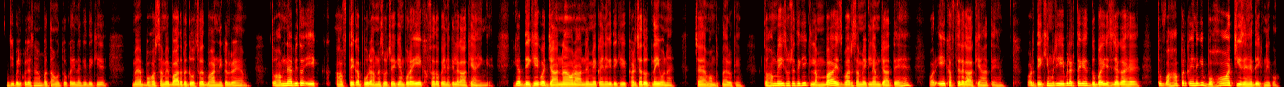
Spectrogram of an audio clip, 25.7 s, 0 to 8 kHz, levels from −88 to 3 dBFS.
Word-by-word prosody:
जी, 155 Hz, +2 st, -3 dB
बिल्कुल। 140 Hz, -1 st, -2 dB
जैसे 140 Hz, +3 st, -3 dB
मैं 155 Hz, 0 st, -5 dB
बताऊँ 130 Hz, -1 st, -5 dB
तो 140 Hz, 0 st, -5 dB
कहीं 135 Hz, -1 st, -3 dB
न 140 Hz, 0 st, -5 dB
कहीं 145 Hz, +1 st, -5 dB
देखिए, 140 Hz, +3 st, -6 dB, 0.5 s
मैं 130 Hz, -1 st, -3 dB
बहुत 130 Hz, +6 st, -2 dB
समय 130 Hz, 0 st, 0 dB
बाद 120 Hz, 0 st, +2 dB
अपने 130 Hz, +1 st, +1 dB
दोस्तों 115 Hz, +1 st, +1 dB
के -, -, +3 dB
साथ 110 Hz, -, -6 dB
बाहर 105 Hz, +1 st, -1 dB
निकल 110 Hz, +1 st, -3 dB
रहे 105 Hz, -2 st, -1 dB
हैं 95 Hz, -, -5 dB
हम। 150 Hz, -, -13 dB, 0.4 s
तो -, -, -1 dB
हमने 155 Hz, +4 st, +3 dB
अभी 170 Hz, +1 st, +5 dB
तो 190 Hz, -, +5 dB
1 155 Hz, -3 st, +2 dB, 0.4 s
हफ़्ते 130 Hz, +4 st, +1 dB
का 150 Hz, -, +2 dB
पूरा 135 Hz, 0 st, +2 dB
हमने 125 Hz, 0 st, -1 dB
सोचा 120 Hz, 0 st, -2 dB
है 120 Hz, -, 0 dB
कि, 135 Hz, -, -1 dB
हम 130 Hz, -, -1 dB
पूरा 130 Hz, -1 st, +3 dB
1 130 Hz, +2 st, +4 dB
हफ्ता 135 Hz, -, -3 dB
तो 130 Hz, -, 0 dB
कहीं 125 Hz, -1 st, -1 dB
न 120 Hz, -, -4 dB
कहीं 135 Hz, +3 st, -3 dB
लगा 110 Hz, -5 st, -1 dB
के 125 Hz, -, -3 dB
आएँगे। 95 Hz, -2 st, -6 dB
क्योंकि 160 Hz, -, -8 dB
अब 160 Hz, -, +4 dB
देखिए, 140 Hz, +2 st, +3 dB
1 150 Hz, -, +2 dB
बार 160 Hz, -, +6 dB
जाना 125 Hz, +4 st, +2 dB
और 130 Hz, -, +2 dB
आने 120 Hz, +2 st, 0 dB
में 130 Hz, 0 st, 0 dB
कहीं 130 Hz, -2 st, -2 dB
न -, -, -2 dB
कहीं 130 Hz, +1 st, 0 dB
देखिए 125 Hz, 0 st, -1 dB
ख़र्चा 115 Hz, +1 st, +1 dB
तो 135 Hz, -, +6 dB
उतना 125 Hz, -1 st, 0 dB
ही 125 Hz, -, +4 dB
होना 105 Hz, -4 st, 0 dB
है, 100 Hz, 0 st, -9 dB, 0.4 s
चाहे 120 Hz, -1 st, -1 dB
हम 115 Hz, -1 st, -4 dB
अब 105 Hz, -, -8 dB
उतना 115 Hz, +1 st, -6 dB
रुकें। 105 Hz, 0 st, -6 dB, 0.5 s
तो 155 Hz, -, 0 dB
हम 160 Hz, +4 st, +1 dB
यही 165 Hz, +1 st, +6 dB
सोच 170 Hz, -1 st, -2 dB
रहे 170 Hz, -1 st, -1 dB
थे 175 Hz, -, +3 dB
कि 195 Hz, -, +3 dB
एक 185 Hz, -6 st, -4 dB
लंबा, 120 Hz, +6 st, +2 dB
इस 150 Hz, -5 st, +3 dB
बार 140 Hz, +1 st, 0 dB
समय 130 Hz, -1 st, -1 dB
के 130 Hz, -, -4 dB
लिए 135 Hz, -, 0 dB
हम 130 Hz, -1 st, -1 dB
जाते 115 Hz, +4 st, 0 dB
हैं 170 Hz, +5 st, -4 dB, 0.3 s
और 150 Hz, -, -3 dB
1 160 Hz, 0 st, +3 dB
हफ़्ते 150 Hz, +2 st, -1 dB
लगा 120 Hz, -7 st, +2 dB
के 120 Hz, -, -2 dB
आते 105 Hz, 0 st, -6 dB
हैं। 100 Hz, -1 st, -11 dB, 0.5 s
और 155 Hz, -1 st, -2 dB
देखिए 145 Hz, +4 st, +1 dB
मुझे 155 Hz, +2 st, 0 dB
ये 160 Hz, -1 st, +6 dB
भी 180 Hz, +3 st, +2 dB
लगता 170 Hz, +1 st, +1 dB
है 170 Hz, -, +4 dB
कि 170 Hz, -, +3 dB
दुबई 145 Hz, +3 st, +4 dB
जैसी 145 Hz, -2 st, -1 dB
जगह 135 Hz, -1 st, +3 dB
है, 125 Hz, +1 st, -2 dB, 0.4 s
तो 165 Hz, -, 0 dB
वहाँ 150 Hz, 0 st, -3 dB
पर 190 Hz, -1 st, 0 dB
कहीं 175 Hz, -1 st, 0 dB
न 180 Hz, -, +1 dB
कहीं 210 Hz, +2 st, +1 dB
बहुत 175 Hz, +10 st, +1 dB
चीज़ें 140 Hz, -4 st, +3 dB
हैं 125 Hz, -2 st, +1 dB
देखने 105 Hz, -2 st, -1 dB
को। 100 Hz, +1 st, -12 dB
130 Hz, 275 wpm, -23 LUFS, 120-150 Hz, 0.5 s, बार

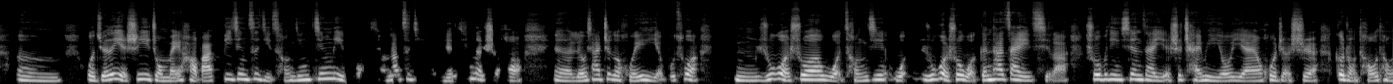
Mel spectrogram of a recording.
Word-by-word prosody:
嗯， 175 Hz, -5 st, -3 dB, 0.2 s
我 200 Hz, -4 st, +1 dB
觉 195 Hz, -, +3 dB
得 235 Hz, -, +6 dB
也 220 Hz, -4 st, +2 dB
是 240 Hz, -, 0 dB
一 240 Hz, -, +2 dB
种 175 Hz, -6 st, -1 dB
美 160 Hz, +2 st, -1 dB
好 210 Hz, -, -1 dB
吧， 165 Hz, +1 st, +1 dB
毕 225 Hz, +7 st, -3 dB
竟 235 Hz, 0 st, +2 dB
自 240 Hz, +1 st, -3 dB
己 180 Hz, -, -4 dB
曾 175 Hz, +2 st, -7 dB
经 205 Hz, +2 st, +4 dB
经 255 Hz, +3 st, 0 dB
历 220 Hz, -6 st, +1 dB
过， -, -, -16 dB
想 -, -, -13 dB
到 215 Hz, -, -2 dB
自 225 Hz, -1 st, -4 dB
己 215 Hz, -, -7 dB, 0.2 s
年 -, -, -6 dB
轻 270 Hz, -9 st, -6 dB
的 220 Hz, -, 0 dB
时 -, -, -5 dB
候， -, -, -2 dB, 0.3 s
呃 175 Hz, -5 st, -1 dB
留 170 Hz, +2 st, +1 dB
下 230 Hz, +2 st, 0 dB
这 240 Hz, +2 st, -2 dB
个 205 Hz, -3 st, +1 dB
回 175 Hz, 0 st, -2 dB
忆 205 Hz, -, +4 dB
也 -, -, -5 dB
不 -, -, -6 dB
错。 225 Hz, -2 st, 0 dB, 0.3 s
嗯， 180 Hz, -4 st, +1 dB
如 220 Hz, +7 st, +1 dB
果 250 Hz, -7 st, +5 dB
说 210 Hz, +2 st, +5 dB
我 180 Hz, -4 st, +1 dB
曾 170 Hz, +2 st, -6 dB
经 220 Hz, +3 st, +2 dB
我 185 Hz, -, -2 dB
如 215 Hz, +2 st, +3 dB
果 -, -, +5 dB
说 225 Hz, +4 st, +4 dB
我 -, -, 0 dB
跟 200 Hz, -, +1 dB
他 230 Hz, +1 st, +4 dB
在 220 Hz, -2 st, +1 dB
一 185 Hz, -, -2 dB
起 185 Hz, -, -6 dB
了， -, -, -6 dB, 0.2 s
说 230 Hz, -, +4 dB
不 225 Hz, -, +2 dB
定 225 Hz, -1 st, +4 dB
现 225 Hz, 0 st, +3 dB
在 205 Hz, -3 st, +2 dB
也 180 Hz, -, -3 dB
是 215 Hz, -, -2 dB
柴 205 Hz, -4 st, -1 dB
米 190 Hz, -3 st, +1 dB
油 165 Hz, +1 st, -1 dB
盐， 165 Hz, -1 st, -1 dB
或 200 Hz, +3 st, 0 dB
者 180 Hz, -2 st, -4 dB
是 175 Hz, -3 st, -3 dB, 0.2 s
各 225 Hz, -, +6 dB
种 185 Hz, -, -2 dB
头 165 Hz, +3 st, -3 dB
疼， 210 Hz, -3 st, -3 dB
205 Hz, 325 characters per minute, -19 LUFS, 175-225 Hz, 0.3 s, 得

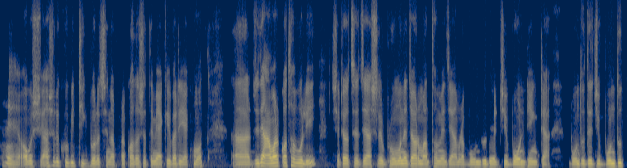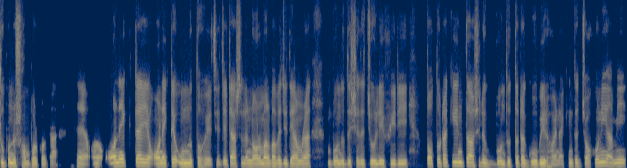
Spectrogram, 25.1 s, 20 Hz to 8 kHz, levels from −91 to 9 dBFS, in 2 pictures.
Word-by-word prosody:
আ -, -, -38 dB
হ্যাঁ, 130 Hz, -3 st, 0 dB
হ্যাঁ। 110 Hz, -, -7 dB
অবশ্যই 120 Hz, -1 st, -3 dB
আসলে 170 Hz, +3 st, -3 dB
খুবই 155 Hz, -1 st, -1 dB
ঠিক 135 Hz, -3 st, -5 dB
বলেছেন। 120 Hz, -1 st, -3 dB
আপনার 120 Hz, -, -7 dB
কথার 125 Hz, -1 st, -2 dB
সাথে 130 Hz, -, -9 dB
আমি 125 Hz, -, +1 dB
একেবারেই 125 Hz, 0 st, -2 dB
একমত। -, -, -4 dB, 0.7 s
আর 115 Hz, 0 st, 0 dB
যদি 135 Hz, +4 st, +3 dB
আমার 145 Hz, +3 st, +8 dB
কথা 150 Hz, +3 st, 0 dB
বলি 125 Hz, -3 st, +2 dB, 0.5 s
সেটা -, -, -4 dB
হচ্ছে 125 Hz, -, -5 dB
যে 125 Hz, -, +1 dB
আসলে 125 Hz, +2 st, -4 dB
ভ্রমণে 125 Hz, +2 st, +3 dB
যাওয়ার 130 Hz, -1 st, +3 dB
মাধ্যমে 125 Hz, +1 st, -2 dB
যে 120 Hz, -, -2 dB
আমরা 115 Hz, +1 st, -3 dB
বন্ধুদের 120 Hz, +1 st, 0 dB
যে 125 Hz, -, -1 dB
বন্ডিং 120 Hz, 0 st, +2 dB, 0.2 s
টা, -, -, -3 dB, 0.5 s
বন্ধুদের 125 Hz, +2 st, +1 dB
যে 130 Hz, -, 0 dB
বন্ধুত্বপূর্ণ 145 Hz, +2 st, +4 dB, 0.2 s
সম্পর্কটা। 125 Hz, -1 st, -3 dB, 0.5 s
হ্যাঁ 130 Hz, -4 st, -1 dB, 0.2 s
অ -, -, 0 dB, 0.4 s
অনেকটাই, 155 Hz, +1 st, +3 dB, 0.3 s
অনেকটাই 140 Hz, +3 st, +3 dB
উন্নত 140 Hz, 0 st, +4 dB
হয়েছে। 115 Hz, -1 st, -4 dB
যেটা 125 Hz, +2 st, +1 dB
আসলে 135 Hz, 0 st, -4 dB
নরমাল 130 Hz, +2 st, +3 dB
ভাবে 140 Hz, -1 st, +2 dB
যদি 135 Hz, 0 st, 0 dB
আমরা 130 Hz, +1 st, +1 dB, 0.5 s
বন্ধুদের 125 Hz, +1 st, +1 dB
সাথে 130 Hz, -1 st, -1 dB
চলি 130 Hz, -1 st, +4 dB
ফিরি, 125 Hz, 0 st, +1 dB, 0.5 s
ততটা 150 Hz, +4 st, 0 dB
কিন্তু 165 Hz, -1 st, +4 dB
আসলে 155 Hz, 0 st, -4 dB, 0.3 s
বন্ধুত্বটা 135 Hz, +3 st, 0 dB, 0.2 s
গভীর 130 Hz, +2 st, +4 dB
হয় 110 Hz, -2 st, -5 dB
না। -, -, -7 dB
কিন্তু 140 Hz, +1 st, -3 dB, 0.2 s
যখনই 150 Hz, +6 st, +1 dB
আমি 145 Hz, +1 st, +1 dB
130 Hz, 150 wpm, -21 LUFS, 125-140 Hz, 0.7 s, আমার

